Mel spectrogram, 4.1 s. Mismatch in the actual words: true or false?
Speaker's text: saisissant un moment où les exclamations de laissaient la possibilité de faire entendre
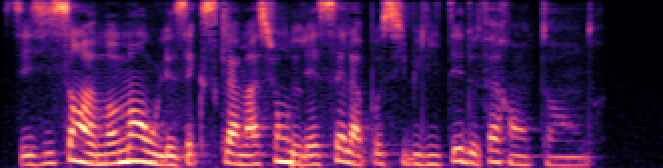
false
